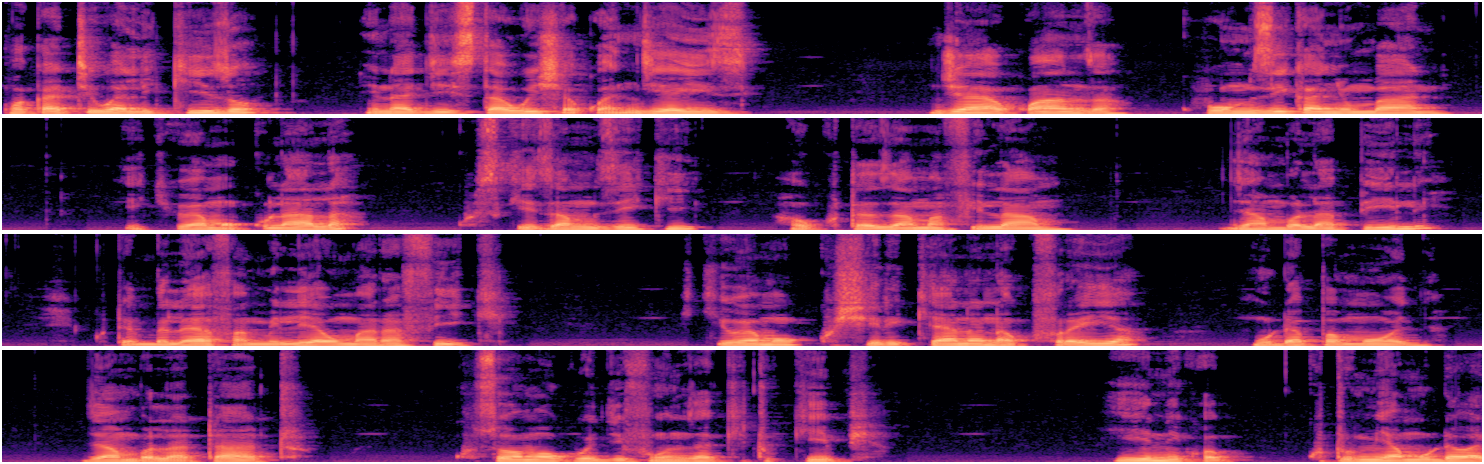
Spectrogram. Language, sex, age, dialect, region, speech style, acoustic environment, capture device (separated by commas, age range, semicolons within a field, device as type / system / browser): Swahili, male, 18-24, Kenya - Mombasa, Kenya, relaxed, music, mobile / Linux / Chrome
